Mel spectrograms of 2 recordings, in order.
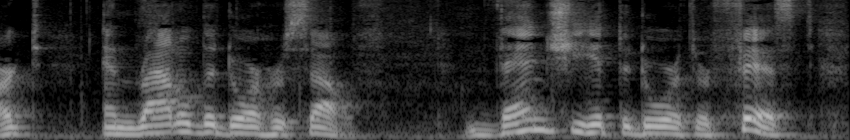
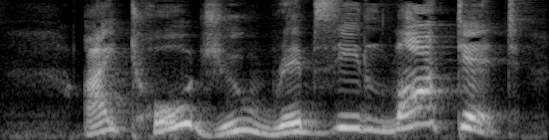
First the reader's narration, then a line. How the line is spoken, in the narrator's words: Ramona shouted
